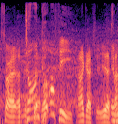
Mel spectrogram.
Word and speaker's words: Coffey: John Coffey, like the drink. just not spelled.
